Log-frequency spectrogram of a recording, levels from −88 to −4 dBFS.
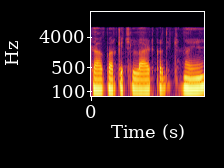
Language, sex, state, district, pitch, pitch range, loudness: Garhwali, male, Uttarakhand, Uttarkashi, 120 Hz, 115-125 Hz, -13 LUFS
